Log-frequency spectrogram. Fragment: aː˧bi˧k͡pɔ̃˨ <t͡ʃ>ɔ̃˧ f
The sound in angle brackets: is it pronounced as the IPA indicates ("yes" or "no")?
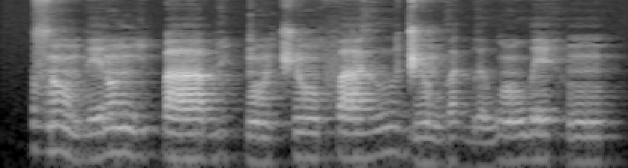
yes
